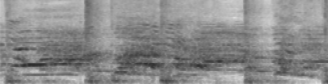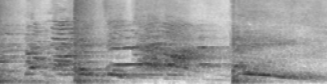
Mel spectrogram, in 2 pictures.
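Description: Māori haka: a group of men shouting and chanting in unison, with sharp hand slaps and foot stamps keeping the beat, about one a second.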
